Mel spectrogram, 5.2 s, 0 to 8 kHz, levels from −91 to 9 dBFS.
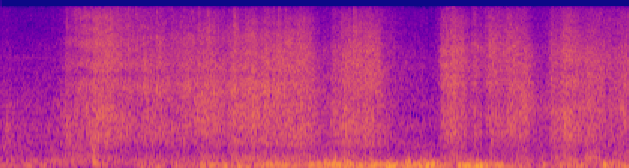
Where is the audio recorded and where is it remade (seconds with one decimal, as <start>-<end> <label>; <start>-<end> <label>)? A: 0.0-4.0 recorded; 4.0-4.8 remade; 4.8-5.2 recorded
